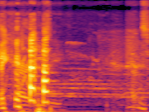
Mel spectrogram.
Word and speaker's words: Takeorisky: What about Takeorisky? How do you pronounce that? Takeorisky? Almost Take like her easy. take her easy. Yeah. That's how he likes to pronounce it.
